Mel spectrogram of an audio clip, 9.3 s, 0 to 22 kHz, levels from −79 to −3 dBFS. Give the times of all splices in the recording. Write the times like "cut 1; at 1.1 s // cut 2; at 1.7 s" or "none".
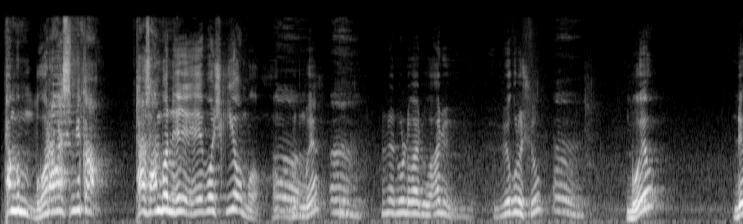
cut 1; at 4.6 s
